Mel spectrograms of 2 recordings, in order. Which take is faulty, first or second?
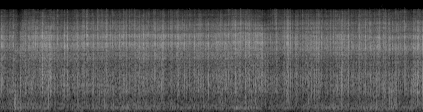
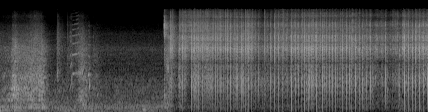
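second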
